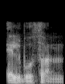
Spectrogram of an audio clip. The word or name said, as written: el buzon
